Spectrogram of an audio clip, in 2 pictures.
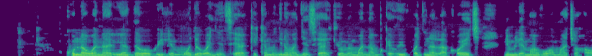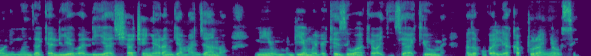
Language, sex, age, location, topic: Swahili, male, 18-24, Kisii, education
